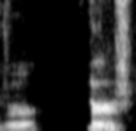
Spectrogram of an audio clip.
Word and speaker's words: Verve: So, so now then you're gonna with Ver. Is that I'm saying it right? Verve, like bittersweet symphony, the Verve.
